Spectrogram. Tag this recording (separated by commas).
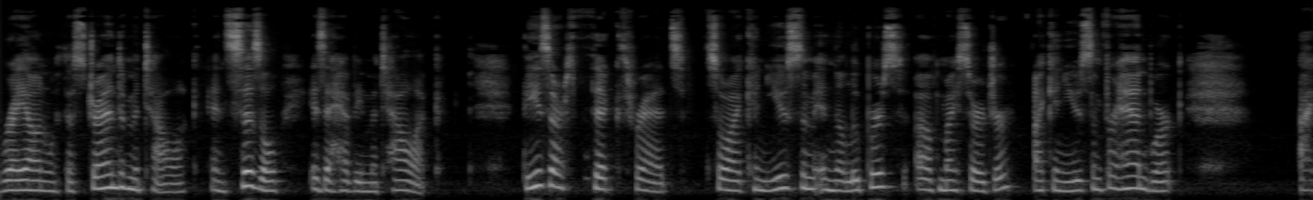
Speech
